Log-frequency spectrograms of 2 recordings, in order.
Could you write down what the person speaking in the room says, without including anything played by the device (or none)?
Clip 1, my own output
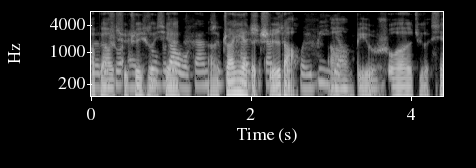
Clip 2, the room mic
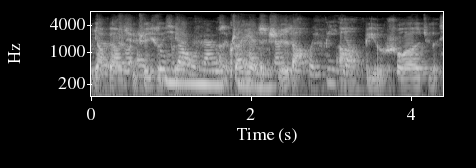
嗯，有可能。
